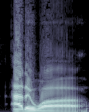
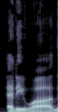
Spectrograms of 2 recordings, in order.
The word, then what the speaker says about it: Atiwa: Next, we move on to Ediwa, or as you might think it's pronounced, Adiwa or Atiwa. But I think, and I'm pretty sure I've done some work looking into it, it is pronounced Ediwa.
